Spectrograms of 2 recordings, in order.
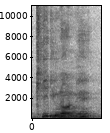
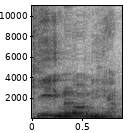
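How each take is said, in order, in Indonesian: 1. Suku kata pertama diucapkan sebagai 'kee'. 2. Suku kata pertama diucapkan sebagai 'kee'.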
